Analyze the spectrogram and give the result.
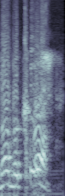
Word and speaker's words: Bubba Kush: He called it Bubba Kush. So it's pronounced B-U-B-B-A Kush. Not Bubble.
